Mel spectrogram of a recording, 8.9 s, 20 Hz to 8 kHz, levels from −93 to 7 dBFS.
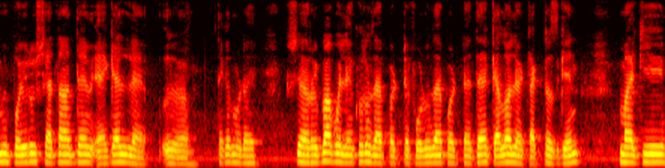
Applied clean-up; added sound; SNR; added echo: none; none; none; none.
